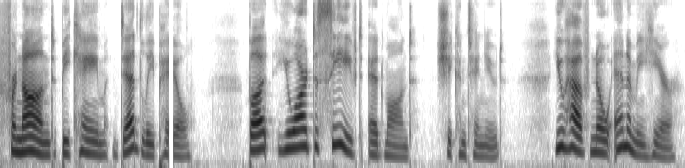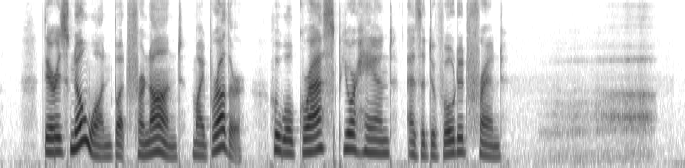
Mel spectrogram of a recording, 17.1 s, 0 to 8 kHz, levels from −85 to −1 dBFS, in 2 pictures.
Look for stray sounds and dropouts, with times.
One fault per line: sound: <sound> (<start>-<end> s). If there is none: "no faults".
sound: dropout (2.1-2.2 s)
sound: breath (15.2-16.8 s)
